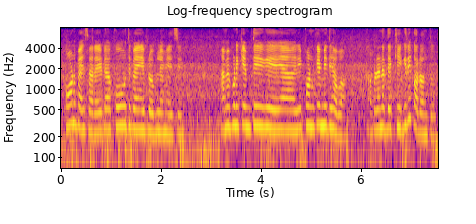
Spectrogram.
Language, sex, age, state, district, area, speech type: Odia, female, 30-45, Odisha, Jagatsinghpur, rural, spontaneous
